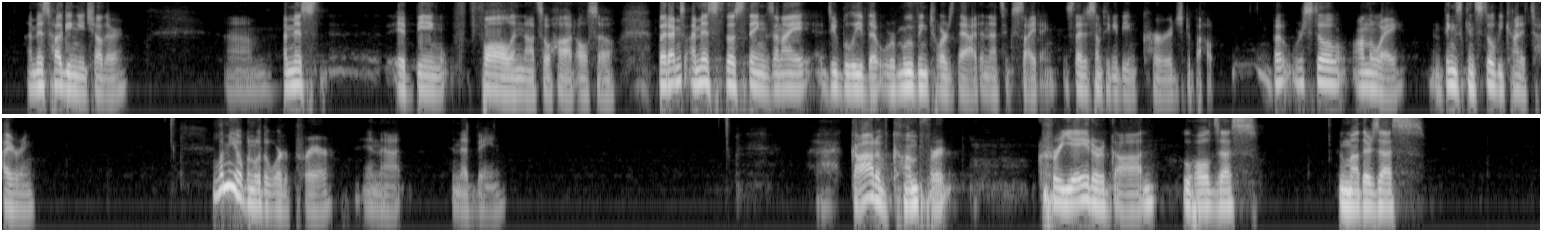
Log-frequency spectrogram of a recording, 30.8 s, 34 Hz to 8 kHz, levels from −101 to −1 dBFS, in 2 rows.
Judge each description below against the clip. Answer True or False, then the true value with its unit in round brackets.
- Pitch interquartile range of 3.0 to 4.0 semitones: True (3.7 semitones)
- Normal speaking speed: True (160 wpm)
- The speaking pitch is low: True (120 Hz)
